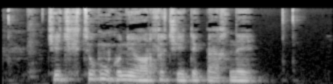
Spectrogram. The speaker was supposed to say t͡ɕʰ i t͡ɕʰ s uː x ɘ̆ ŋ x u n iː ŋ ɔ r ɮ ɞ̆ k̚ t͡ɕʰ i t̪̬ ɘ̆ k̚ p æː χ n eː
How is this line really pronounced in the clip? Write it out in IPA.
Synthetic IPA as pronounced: t͡ɕʰ i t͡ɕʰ t͡s uː x ɘ̆ ŋ x u n iː ɔ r ɮ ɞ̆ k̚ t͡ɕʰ iː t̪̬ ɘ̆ k̚ p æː χ n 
